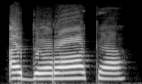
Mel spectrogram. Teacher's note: ہم را کو اور مد الف کو دونوں کو تفخیم سے مطلب بھاری آواز میں ادا کریں گے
